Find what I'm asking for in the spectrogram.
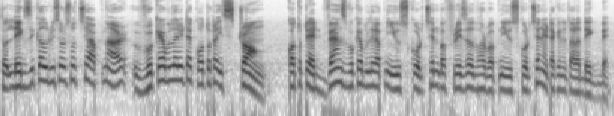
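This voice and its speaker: A man's voice: a little high, quick pace. A man with a Bangladeshi accent teaching an online exam-prep lesson, explaining step by step, mixing English terms into his talk and often checking that students follow. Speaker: IELTS teacher.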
